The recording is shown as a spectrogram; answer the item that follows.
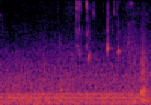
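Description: Faint water drips, a few small ticks about a second in, over a steady low hum.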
